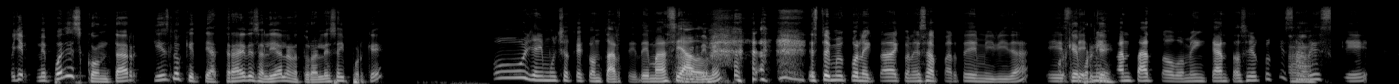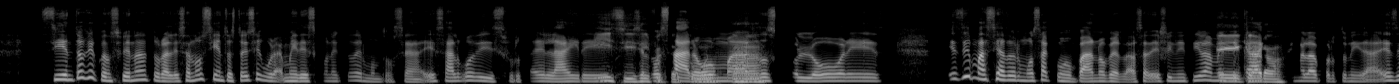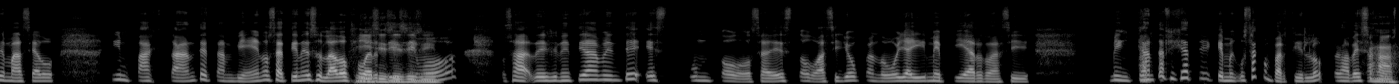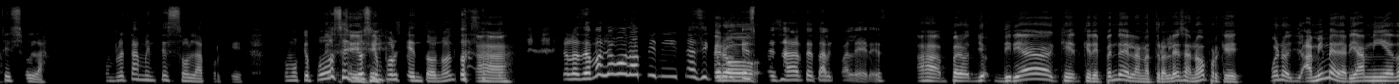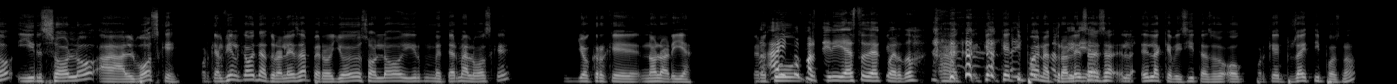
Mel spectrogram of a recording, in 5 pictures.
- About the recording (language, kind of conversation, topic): Spanish, podcast, ¿Qué es lo que más te atrae de salir a la naturaleza y por qué?
- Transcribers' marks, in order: tapping; chuckle; other background noise; laughing while speaking: "sí"; laughing while speaking: "Entonces"; laugh; other noise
